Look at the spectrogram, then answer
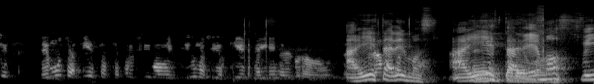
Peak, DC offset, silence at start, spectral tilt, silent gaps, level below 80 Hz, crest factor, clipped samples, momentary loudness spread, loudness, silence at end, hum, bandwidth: -8 dBFS; under 0.1%; 0 s; -4 dB/octave; none; -70 dBFS; 20 dB; under 0.1%; 16 LU; -27 LUFS; 0 s; none; 17 kHz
